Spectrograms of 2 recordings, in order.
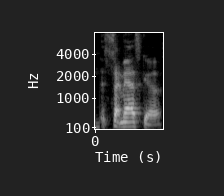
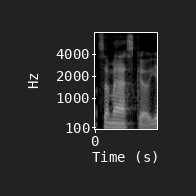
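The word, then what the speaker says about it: Siemaszko: Help me pronounce this guy's last name. Casey... – Simasco. – Simasco, yeah.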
